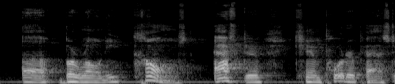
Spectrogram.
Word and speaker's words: Baroni: Her name's not Barron, it's Baroni. I'll spell it in the comments.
